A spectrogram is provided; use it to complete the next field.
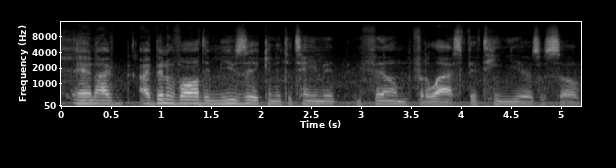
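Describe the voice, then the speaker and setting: Here a man speaks with an American accent at a medium pitch. His pace is fairly quick. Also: fairly even intonation. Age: 30s. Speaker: entrepreneur. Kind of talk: interview. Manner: halting.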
